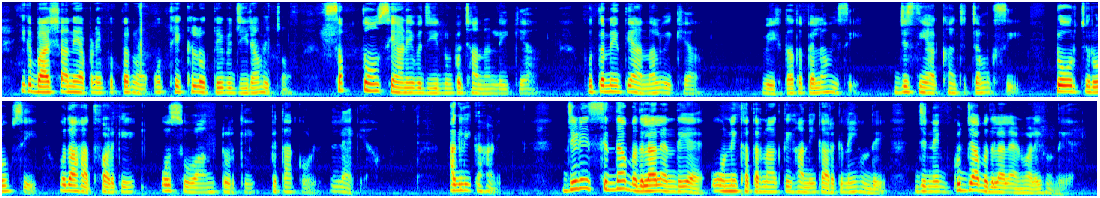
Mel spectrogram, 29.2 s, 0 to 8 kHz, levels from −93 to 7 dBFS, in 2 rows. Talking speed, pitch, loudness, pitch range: 145 wpm, 150 Hz, -20 LUFS, 130-170 Hz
